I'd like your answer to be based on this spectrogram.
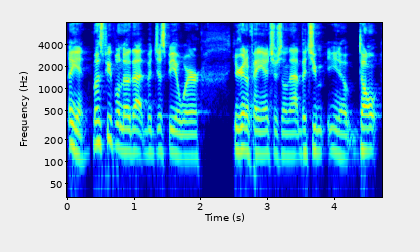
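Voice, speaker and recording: A man's voice: medium pitch, fairly even intonation, fast talker. A financial planner with a head cold, sounding nasal, talking casually on a podcast and often repeating words as he goes.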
